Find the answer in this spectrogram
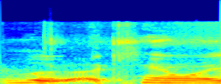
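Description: A low-pitched voice making two drawn-out vocal sounds without words, the pitch wavering up and down.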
